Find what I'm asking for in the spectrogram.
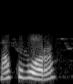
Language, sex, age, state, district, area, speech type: Bodo, female, 60+, Assam, Kokrajhar, urban, conversation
